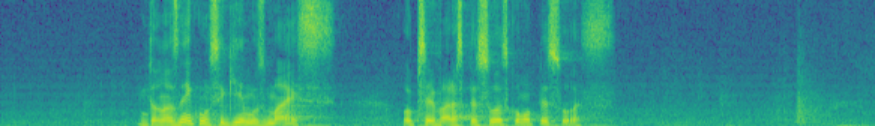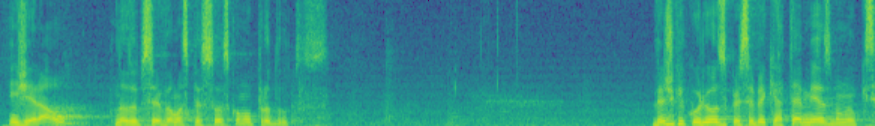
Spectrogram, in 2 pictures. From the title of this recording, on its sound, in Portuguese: Palestra ao Público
